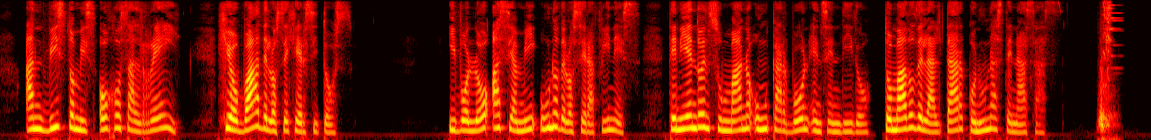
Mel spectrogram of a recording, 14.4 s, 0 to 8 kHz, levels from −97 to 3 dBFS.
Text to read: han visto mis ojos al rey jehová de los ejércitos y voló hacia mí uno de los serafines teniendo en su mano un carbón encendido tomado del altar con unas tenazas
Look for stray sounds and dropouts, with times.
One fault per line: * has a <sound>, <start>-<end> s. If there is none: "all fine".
* has a whoosh, 13.7-14.1 s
